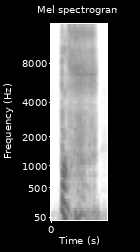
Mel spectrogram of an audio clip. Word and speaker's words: PAFF: En in onze filmrubriek, later in dit uur, zullen we degelijke aandacht besteden aan de PAFF. Uitspreken als PAF. Ik vind het verschrikkelijk om het te moeten zeggen, maar het heet nu eenmaal PAF.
